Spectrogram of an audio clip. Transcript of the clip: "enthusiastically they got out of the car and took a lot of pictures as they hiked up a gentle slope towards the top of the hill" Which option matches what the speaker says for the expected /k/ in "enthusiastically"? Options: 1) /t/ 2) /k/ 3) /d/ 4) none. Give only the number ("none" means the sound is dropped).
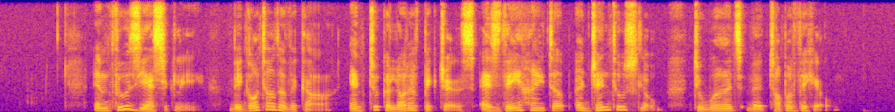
2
